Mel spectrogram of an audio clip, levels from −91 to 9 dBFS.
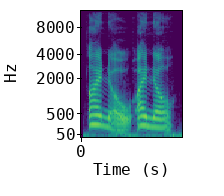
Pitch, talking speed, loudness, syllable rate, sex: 200 Hz, 130 wpm, -17 LUFS, 3.8 syllables/s, female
